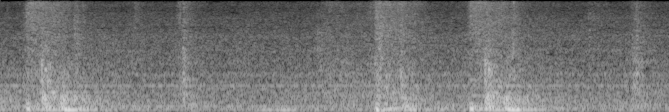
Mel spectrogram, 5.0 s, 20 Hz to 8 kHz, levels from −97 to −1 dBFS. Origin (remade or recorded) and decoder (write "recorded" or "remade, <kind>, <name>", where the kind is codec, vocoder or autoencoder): recorded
